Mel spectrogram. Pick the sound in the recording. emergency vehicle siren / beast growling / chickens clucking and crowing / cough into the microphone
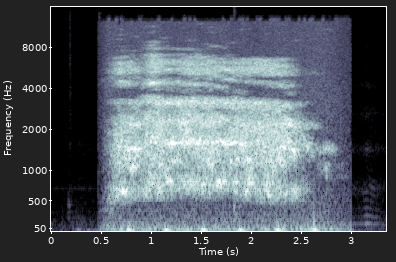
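chickens clucking and crowing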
